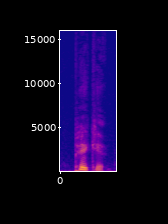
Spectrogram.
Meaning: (noun) 1. A stake driven into the ground 2. A type of punishment by which an offender had to rest his or her entire body weight on the top of a small stake
- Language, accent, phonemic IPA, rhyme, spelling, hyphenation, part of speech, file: English, General American, /ˈpɪkɪt/, -ɪkɪt, picket, pick‧et, noun / verb, En-us-picket.ogg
